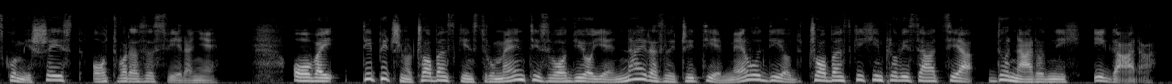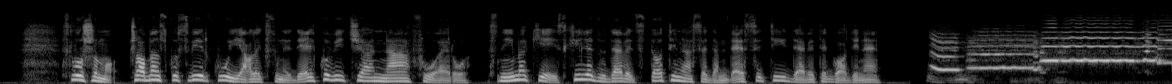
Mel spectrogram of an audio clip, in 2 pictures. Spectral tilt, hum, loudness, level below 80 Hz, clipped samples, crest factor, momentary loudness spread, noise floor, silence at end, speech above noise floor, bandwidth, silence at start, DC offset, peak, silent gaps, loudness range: -6 dB/octave; none; -26 LUFS; -60 dBFS; under 0.1%; 18 dB; 10 LU; -49 dBFS; 0 s; 23 dB; 11.5 kHz; 0 s; under 0.1%; -8 dBFS; 20.86-20.94 s; 4 LU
